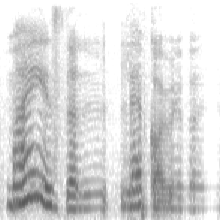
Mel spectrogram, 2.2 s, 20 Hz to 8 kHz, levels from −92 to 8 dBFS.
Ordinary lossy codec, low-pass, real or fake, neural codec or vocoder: Opus, 24 kbps; 7.2 kHz; fake; vocoder, 24 kHz, 100 mel bands, Vocos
